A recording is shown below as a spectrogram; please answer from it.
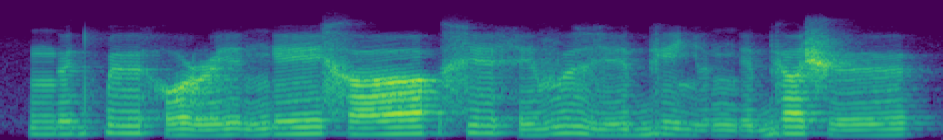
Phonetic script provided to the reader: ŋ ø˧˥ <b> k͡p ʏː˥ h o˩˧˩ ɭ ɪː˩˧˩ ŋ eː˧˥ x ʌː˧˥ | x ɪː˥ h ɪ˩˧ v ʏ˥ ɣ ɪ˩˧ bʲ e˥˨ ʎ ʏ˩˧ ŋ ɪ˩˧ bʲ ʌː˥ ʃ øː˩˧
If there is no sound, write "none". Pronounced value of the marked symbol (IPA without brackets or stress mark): d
